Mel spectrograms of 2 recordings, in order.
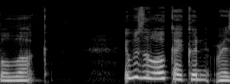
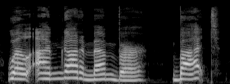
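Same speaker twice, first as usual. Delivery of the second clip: hurried, a bit louder; quick; 5 semitones higher, 4 dB louder than usual. A narrator's reading. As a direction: rush it out before he can interrupt. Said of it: "I said quickly".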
